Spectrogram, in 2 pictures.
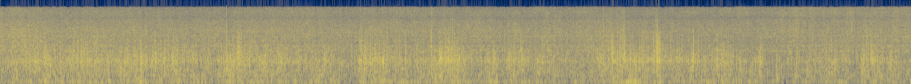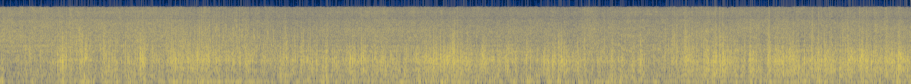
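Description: Steady running noise of a passenger train on the track, heard at the open carriage window, with wind buffeting the microphone and a few faint knocks from the wheels and rails.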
